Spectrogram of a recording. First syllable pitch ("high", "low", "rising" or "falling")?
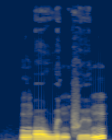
low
